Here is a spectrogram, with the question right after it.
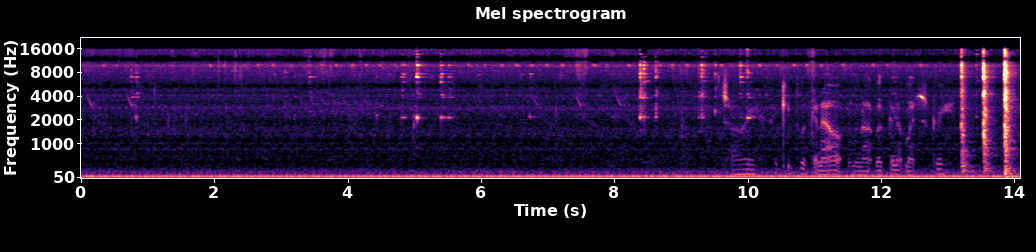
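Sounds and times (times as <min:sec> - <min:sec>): truck engine idling: 0:00.0 - 0:14.0
faint metallic clinks: 0:03.0 - 0:05.8, 0:08.0 - 0:10.4.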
